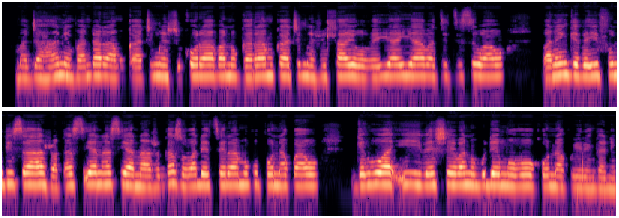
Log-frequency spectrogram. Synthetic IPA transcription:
mad͡ʒaɦanemvʱandaɾamukatimwe̞ʐikʰo̞ɾaʋano̞ɡʱaɾamukatimwe̞ʐiɬajo̞ʋe̞ijaijaʋad͡zid͡zisiwawo̞ | ʋane̞ŋɡe̞ʋe̞ifundisaʐakasijanasijanaʐiŋɡazo̞ʋaɗe̞t͡se̞ɾamukupo̞nakwaʋo̞ | ŋɡe̞ŋɡuʋaʔijiʋe̞ʃe̞ʋano̞ɓuɗemweʋokonakuiɾeŋɡanikwa

